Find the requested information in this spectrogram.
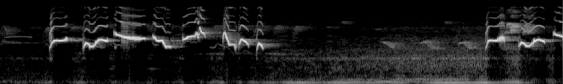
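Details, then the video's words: Oriental magpie-robin singing loudly in fast bursts of varied, warbling whistles and slurred notes. A low hum and faint distant whistles fill a short pause before another loud phrase. The song is meant to help a stressed bird recover and sing. "PEMULIHAN AMPUH KACER SETRES LANGSUNG GACOR"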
